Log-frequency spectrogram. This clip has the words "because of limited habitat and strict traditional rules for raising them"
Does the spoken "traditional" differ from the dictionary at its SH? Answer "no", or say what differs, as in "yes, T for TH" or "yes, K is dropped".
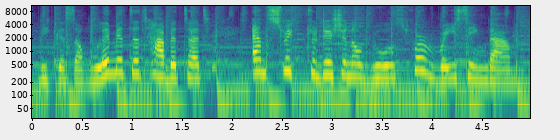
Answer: no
